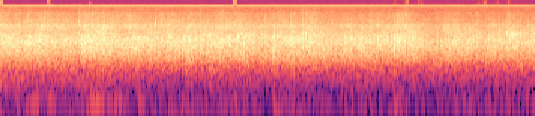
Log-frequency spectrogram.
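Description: A congregation applauding at a church preaching service, a steady wash of clapping heard from a little distance and sustained at an even, moderate level throughout, with no voices standing out.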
